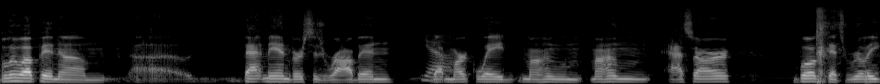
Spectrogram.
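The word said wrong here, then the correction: Mahmud Asrar: Mumad Asrar? – Yeah, there you go.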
